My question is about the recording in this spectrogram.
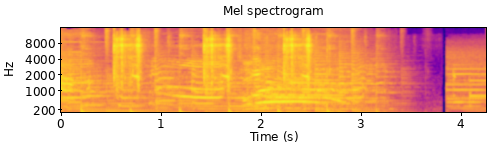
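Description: Background music with a steady beat of about two thumps a second and voices calling out over it. It fades out about three seconds in, and after a brief gap a new music track of sustained tones begins just before the end.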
